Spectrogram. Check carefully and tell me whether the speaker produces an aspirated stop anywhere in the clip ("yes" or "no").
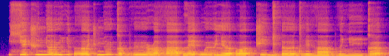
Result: no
